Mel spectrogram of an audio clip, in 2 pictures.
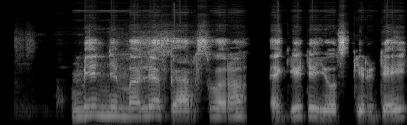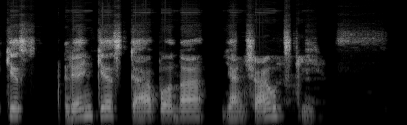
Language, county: Lithuanian, Tauragė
